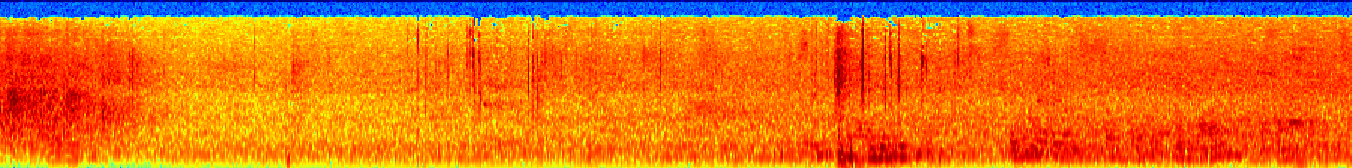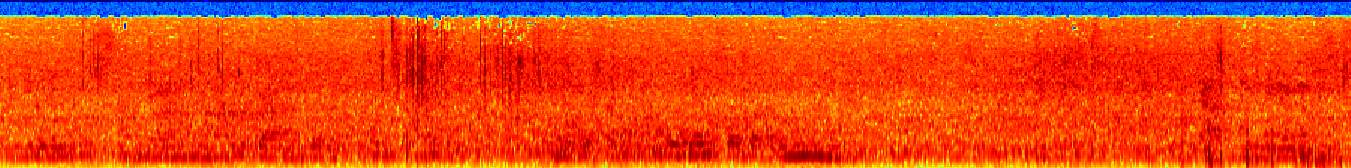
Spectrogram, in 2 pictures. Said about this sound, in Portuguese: Uma salva de palmas ao Senhor pela vida dessas irmãs.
